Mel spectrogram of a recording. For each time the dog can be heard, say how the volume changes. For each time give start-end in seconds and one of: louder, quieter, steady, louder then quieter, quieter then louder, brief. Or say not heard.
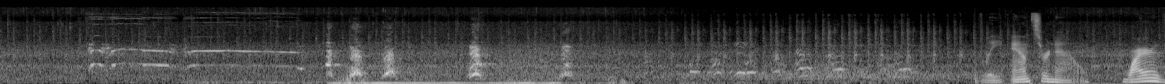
3.2-9.2 quieter then louder.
